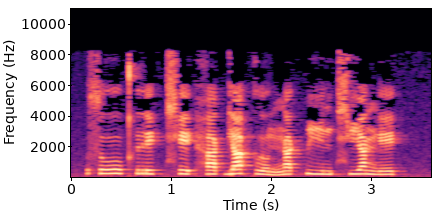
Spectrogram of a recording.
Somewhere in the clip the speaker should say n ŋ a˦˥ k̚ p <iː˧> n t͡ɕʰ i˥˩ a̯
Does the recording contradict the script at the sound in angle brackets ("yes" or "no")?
no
